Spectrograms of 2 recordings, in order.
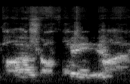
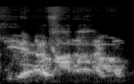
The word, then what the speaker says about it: Kyiv: That's the Ukrainian pronunciation, by the way. That's favored today because, of course, Ukraine is extra slices of pizza. But it used to be called in English Kiev, which is closer to a Russian pronunciation because Russia dominated much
